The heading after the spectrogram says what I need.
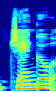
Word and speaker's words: Django: D is silent, D.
